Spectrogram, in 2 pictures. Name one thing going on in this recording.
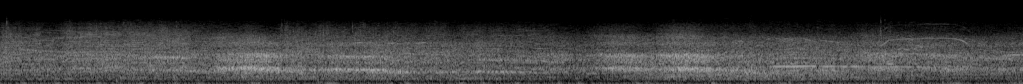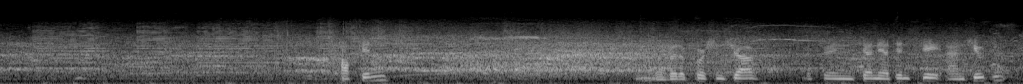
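A large stadium crowd chants and cheers loudly.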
